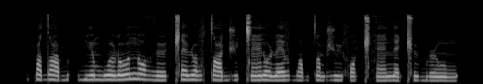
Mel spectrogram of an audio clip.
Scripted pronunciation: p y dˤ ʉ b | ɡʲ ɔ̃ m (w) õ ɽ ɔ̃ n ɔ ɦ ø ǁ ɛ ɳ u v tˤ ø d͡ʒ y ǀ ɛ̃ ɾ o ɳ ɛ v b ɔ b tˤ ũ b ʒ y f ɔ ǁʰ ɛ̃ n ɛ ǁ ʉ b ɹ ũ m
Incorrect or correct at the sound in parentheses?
correct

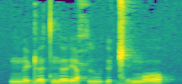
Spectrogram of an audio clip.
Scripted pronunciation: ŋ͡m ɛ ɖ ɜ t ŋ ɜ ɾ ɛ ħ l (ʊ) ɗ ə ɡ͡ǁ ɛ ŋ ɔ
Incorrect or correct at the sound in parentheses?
incorrect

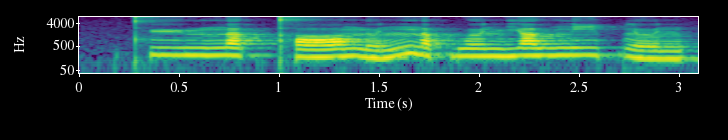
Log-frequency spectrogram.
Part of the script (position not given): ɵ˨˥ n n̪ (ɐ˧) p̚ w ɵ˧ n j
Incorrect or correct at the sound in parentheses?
correct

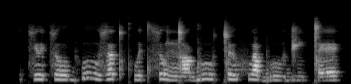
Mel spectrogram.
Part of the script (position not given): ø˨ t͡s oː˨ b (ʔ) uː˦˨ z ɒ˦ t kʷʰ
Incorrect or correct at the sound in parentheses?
correct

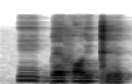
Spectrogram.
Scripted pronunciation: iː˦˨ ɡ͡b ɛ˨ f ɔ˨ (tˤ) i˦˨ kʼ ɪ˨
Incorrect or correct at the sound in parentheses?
incorrect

